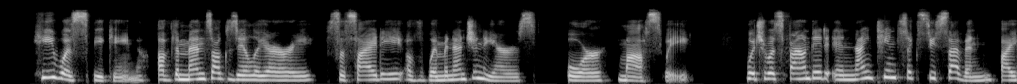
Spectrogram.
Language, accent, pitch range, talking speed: English, American, 190-255 Hz, 110 wpm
